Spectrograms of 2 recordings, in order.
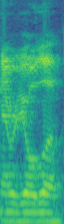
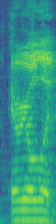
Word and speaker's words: Arriola: our good evening Council my name is areola I'm a councilman I said it right areola Council number from the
